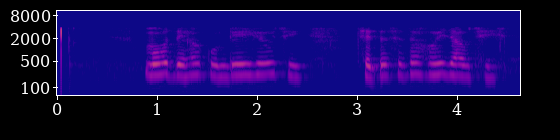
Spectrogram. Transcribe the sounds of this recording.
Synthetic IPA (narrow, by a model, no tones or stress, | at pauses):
mod̪eɦɔkuɳɖiejɦewt͡ʃʰi | t͡ʃʰed̪ɔsed̪ʱɔɦojd͡ʒawt͡ʃʰi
